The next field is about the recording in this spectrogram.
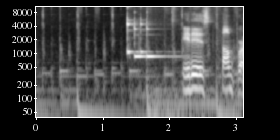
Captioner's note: timer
